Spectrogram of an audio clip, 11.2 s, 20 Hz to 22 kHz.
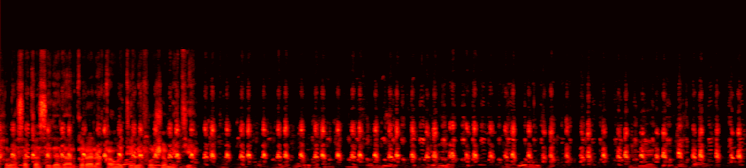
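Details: Chukar partridges at a Saturday partridge market in the Zarafshon neighbourhood of Dushanbe, 10 February 2024: after a few seconds of loud talk, many short clucking notes repeat rapidly over a murmuring crowd.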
